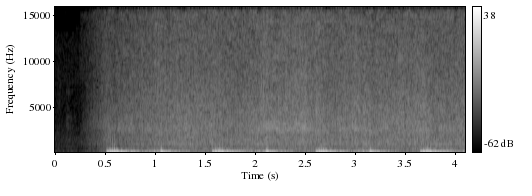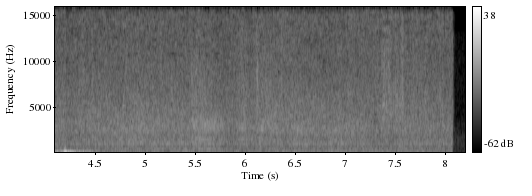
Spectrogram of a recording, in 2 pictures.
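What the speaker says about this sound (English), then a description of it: "Did you just trigger a heartbeat sound?" Deep thumping heartbeat, four paired lub-dub beats in a slow steady rhythm, loud and close, then fading into a quiet low hum.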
